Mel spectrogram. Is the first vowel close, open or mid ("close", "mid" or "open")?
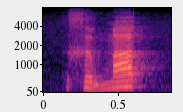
mid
